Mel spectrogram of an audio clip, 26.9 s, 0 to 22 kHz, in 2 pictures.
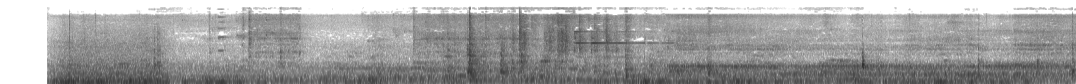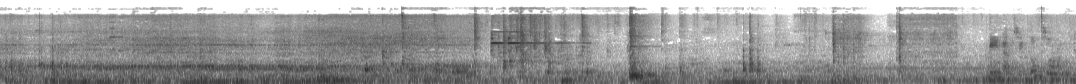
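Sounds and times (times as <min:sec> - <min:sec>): machine clunk: 0:05.2 - 0:08.3
internal motor running: 0:07.7 - 0:19.8.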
